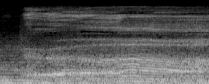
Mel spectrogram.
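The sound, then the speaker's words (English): A man's voice lets out a long, low, growling roar in imitation of a monster, sustained and loud for about two seconds with a rough, guttural rasp that rises slightly in pitch. “And you just hear this roar as its teeth, big, toothy maw, opens up and it roars.”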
